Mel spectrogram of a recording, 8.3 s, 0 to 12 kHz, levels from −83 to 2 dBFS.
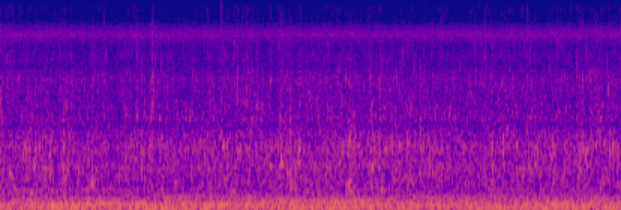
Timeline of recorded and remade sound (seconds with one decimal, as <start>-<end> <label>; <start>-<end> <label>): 0.0-0.6 recorded; 0.6-1.2 remade; 1.2-2.5 recorded; 2.5-3.1 remade; 3.1-8.3 recorded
